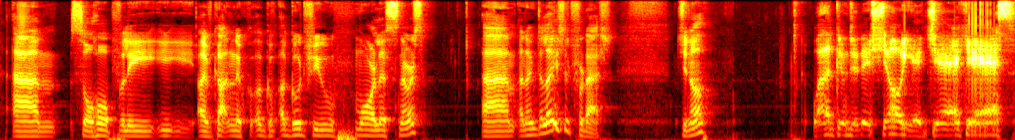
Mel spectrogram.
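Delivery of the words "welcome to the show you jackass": put-on American accent. Greeting listeners at the start of the show, in a put-on American accent. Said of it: "I was putting on one of those accents".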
